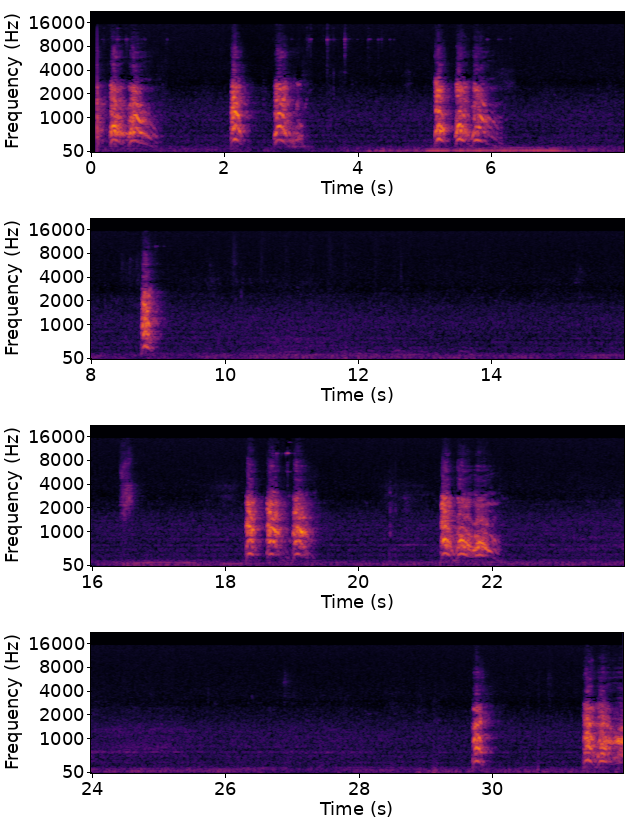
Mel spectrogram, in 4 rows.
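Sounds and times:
dog barking: 0.1s - 1.1s, 2.1s - 3.2s, 5.1s - 6.2s, 8.8s - 9.1s, 18.3s - 19.4s, 21.2s - 22.2s, 29.7s - 30.1s, 31.4s - 31.9s.

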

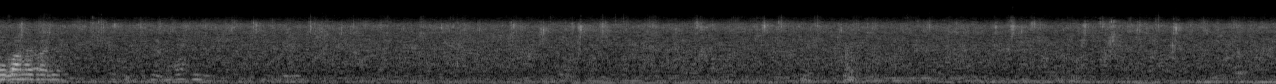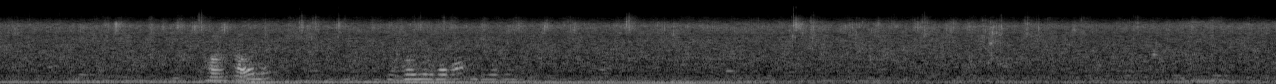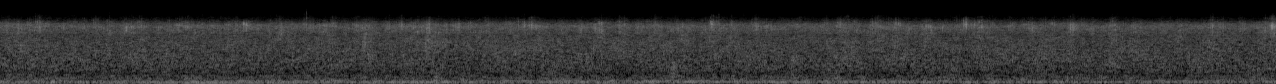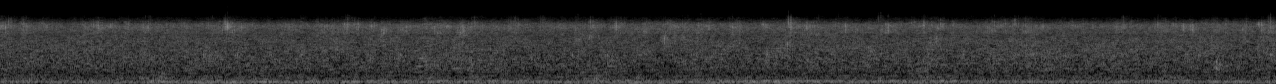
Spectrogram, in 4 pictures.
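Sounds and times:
steady rain falling: 0.0s - 51.0s.

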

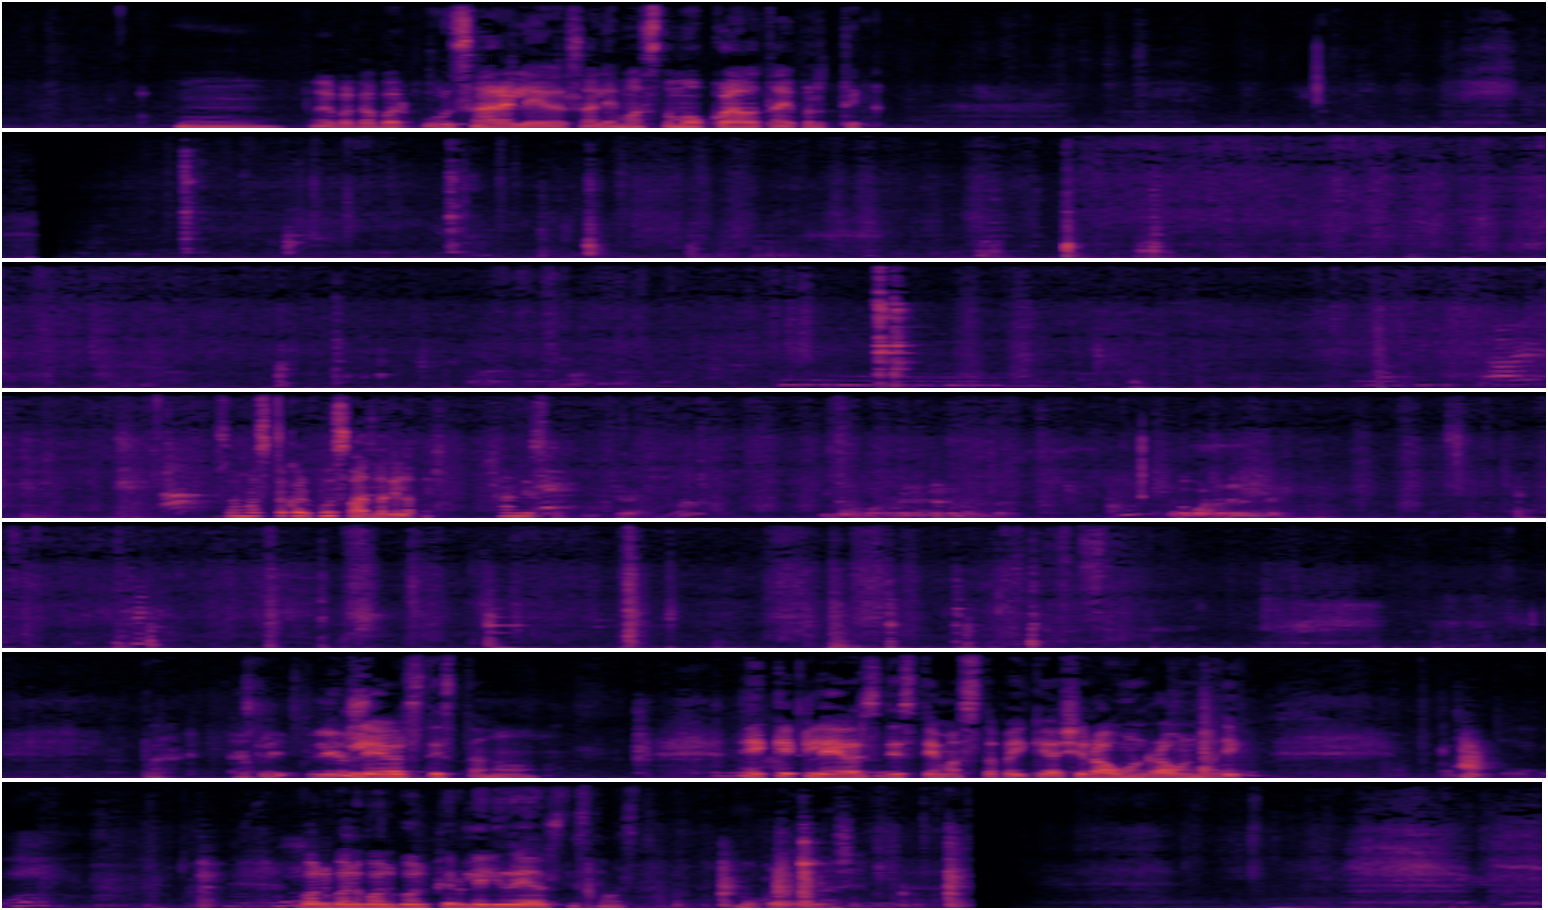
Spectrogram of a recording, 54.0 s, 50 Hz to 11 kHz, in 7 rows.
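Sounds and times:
flatbread sizzling in a pan: 4.5s - 54.0s
wooden spatula scraping a pan: 8.2s - 40.7s.

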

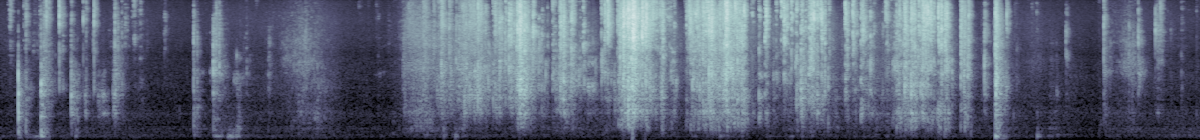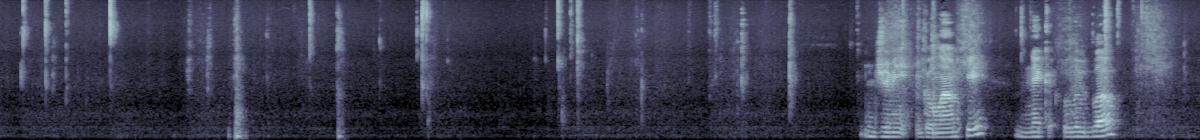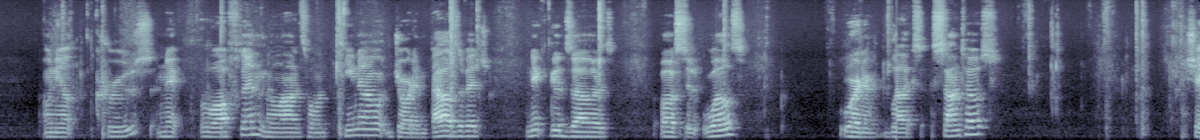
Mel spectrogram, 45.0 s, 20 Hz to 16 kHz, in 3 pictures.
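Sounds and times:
foil wrapper crinkling and tearing: 5.0s - 12.7s.

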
